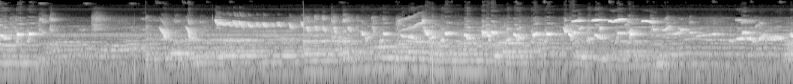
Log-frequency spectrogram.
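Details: White-rumped shama kept in a cage, singing at dawn in ngeplong style: a dense, fast stream of varied whistles, chips and trills, rapidly changing pitch, over a continuous tonal background hum.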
